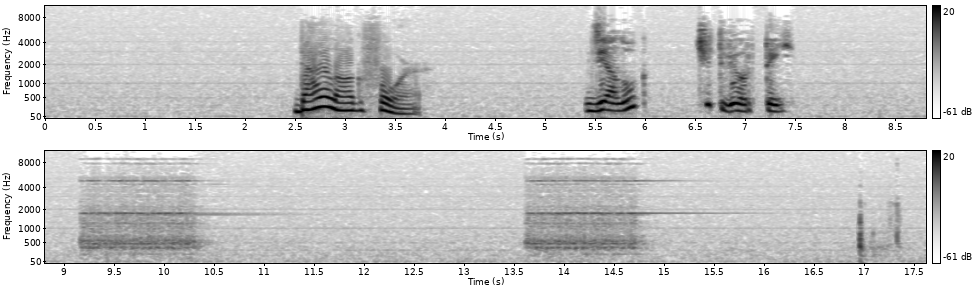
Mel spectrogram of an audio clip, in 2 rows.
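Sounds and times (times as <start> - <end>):
speech: 2.5 - 3.9, 5.4 - 7.6
telephone ringing: 9.2 - 11.5, 13.6 - 16.2.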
